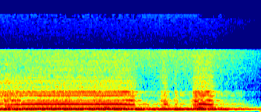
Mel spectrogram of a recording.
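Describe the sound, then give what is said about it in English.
A grey snapper larva's growl: a loud, low, buzzing drone rich in harmonics, held steadily for about two seconds, then breaking into a few rougher pulses before fading. “And this is a growl.”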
